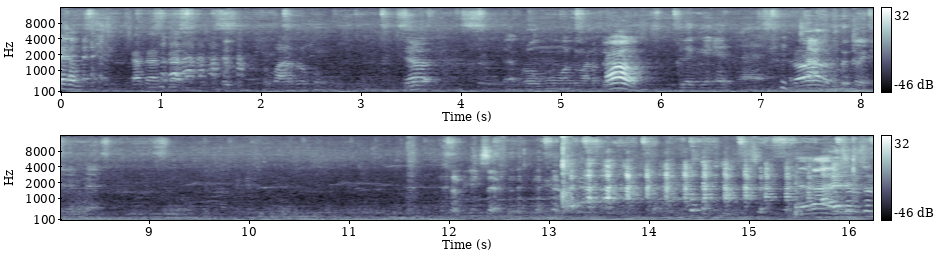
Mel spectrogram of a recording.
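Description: A second young man answers casually close by.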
